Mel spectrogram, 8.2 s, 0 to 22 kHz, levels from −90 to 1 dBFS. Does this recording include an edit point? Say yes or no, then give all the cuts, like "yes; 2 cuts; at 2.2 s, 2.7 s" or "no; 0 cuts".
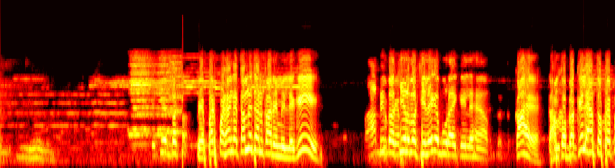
yes; 1 cut; at 2.4 s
